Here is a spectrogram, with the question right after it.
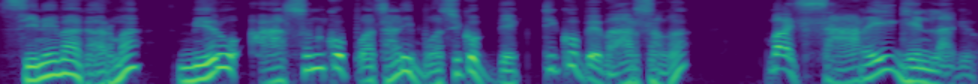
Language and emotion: Nepali, disgusted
